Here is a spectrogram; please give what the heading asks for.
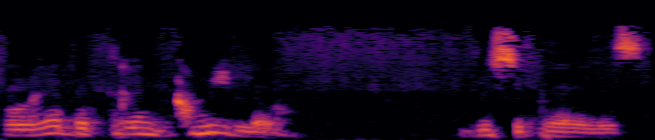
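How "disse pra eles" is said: ordinary delivery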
